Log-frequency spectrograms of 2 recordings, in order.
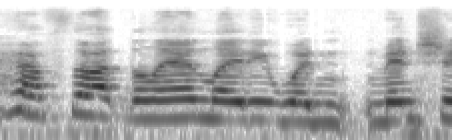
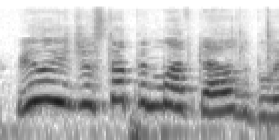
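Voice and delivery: put-on old lady voice; 8 semitones higher, faster than usual. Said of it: "[name]'s old lady voice kills me".

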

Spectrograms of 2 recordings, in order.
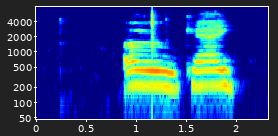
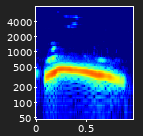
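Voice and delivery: high excited voicing; high whooping character voice; 6 semitones higher, 3 dB louder, slower than usual. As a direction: cheer as the flying character. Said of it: "he's like".

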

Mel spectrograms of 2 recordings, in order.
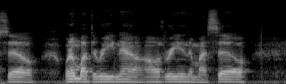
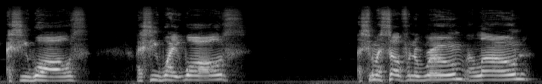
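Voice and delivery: loud, higher two-voice dramatic reading of a doctor grilling Joe; acted doctor and patient; 8 semitones higher, 6 dB louder than usual. Reading his jail piece aloud, doctor questioning Joe, loud and higher. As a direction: play both doctor and troubled Joe, loud and raised.

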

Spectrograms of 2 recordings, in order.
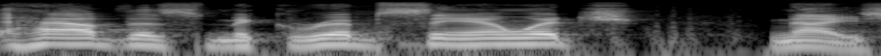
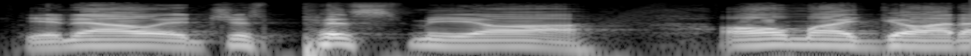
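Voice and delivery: ordinary talk, nothing marked

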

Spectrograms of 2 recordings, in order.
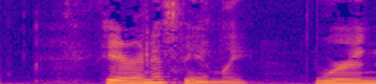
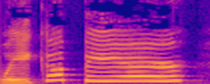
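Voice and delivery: high, loud and drawn-out call; 11 semitones higher, 9 dB louder than usual. A narrator's reading. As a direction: sing it out loud to wake the bear. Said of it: "Hare called out".

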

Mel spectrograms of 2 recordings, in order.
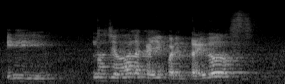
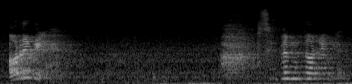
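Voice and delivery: agudo y contenido; confesión dolida; 6 semitones higher, 7 dB quieter than usual. Acted. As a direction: confiesa el dolor con la voz subida de tono. Confiesa el acoso escolar sufrido. (confesión dolida y contenida)

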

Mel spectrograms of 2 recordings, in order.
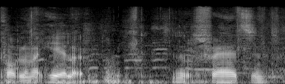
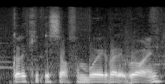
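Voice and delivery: usual speaking voice

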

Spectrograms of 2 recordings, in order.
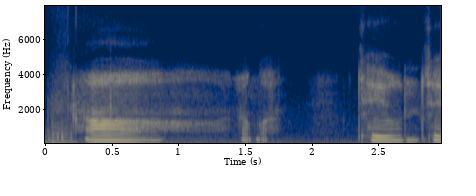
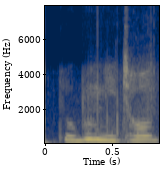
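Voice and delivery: much louder, forceful; loud, exasperated correction; shouted insistence; 10 dB louder than usual. Acted. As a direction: snap it back loudly. Repeated as an outburst.

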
